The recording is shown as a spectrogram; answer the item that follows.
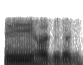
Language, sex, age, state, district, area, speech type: Nepali, male, 45-60, West Bengal, Kalimpong, rural, conversation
